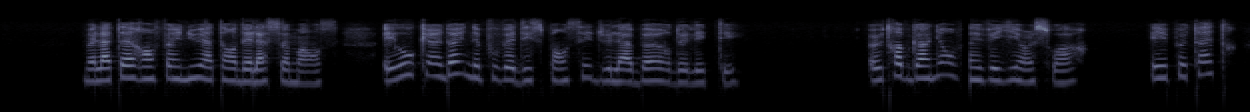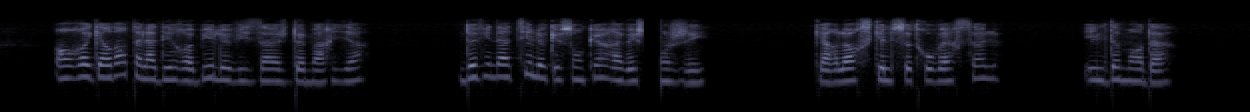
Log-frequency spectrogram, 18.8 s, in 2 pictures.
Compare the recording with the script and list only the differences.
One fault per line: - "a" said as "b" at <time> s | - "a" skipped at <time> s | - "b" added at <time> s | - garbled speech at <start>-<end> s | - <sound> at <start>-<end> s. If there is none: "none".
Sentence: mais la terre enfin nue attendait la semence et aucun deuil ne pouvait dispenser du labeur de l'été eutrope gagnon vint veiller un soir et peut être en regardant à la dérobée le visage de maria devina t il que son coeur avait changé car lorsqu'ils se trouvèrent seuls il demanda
- dropout at 7.2-7.3 s
- dropout at 14.2-14.3 s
